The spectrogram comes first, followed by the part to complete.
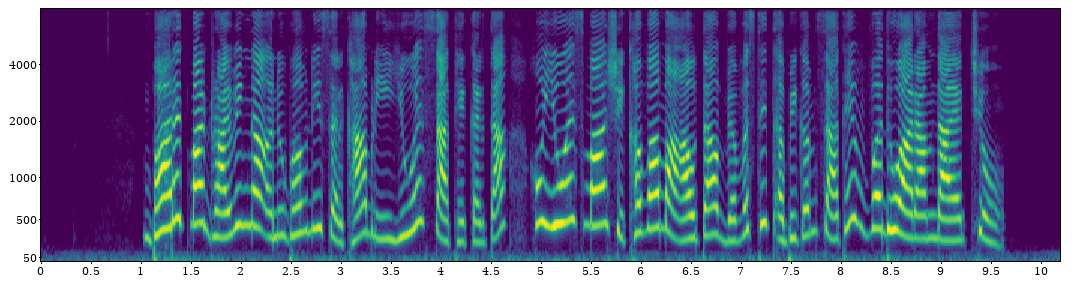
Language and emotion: Gujarati, happy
